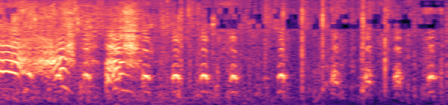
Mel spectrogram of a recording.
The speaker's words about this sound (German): Scheint ganz so, als sei die Henne nur wenig begeistert davon, dass du sie beim Futtersuchen störst.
